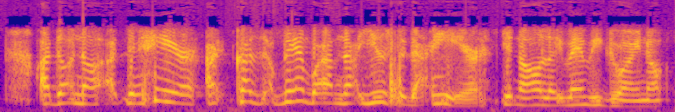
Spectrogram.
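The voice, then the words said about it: Strong Barbadian accent. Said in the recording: “you've got a very strong accent. ... Barbados. ... Oh, it's a Barbadian accent.”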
